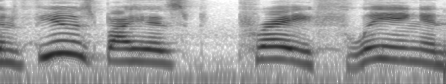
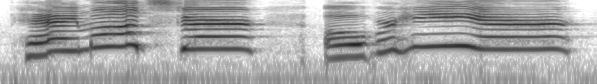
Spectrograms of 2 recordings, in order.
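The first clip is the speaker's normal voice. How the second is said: high, slow taunting yell, much louder; 6 dB louder, slower than usual. A narrator's reading. Birds yelling to lure the monster away. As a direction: bait the monster with a loud call. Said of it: "the Blues yelled".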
